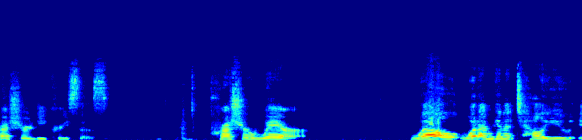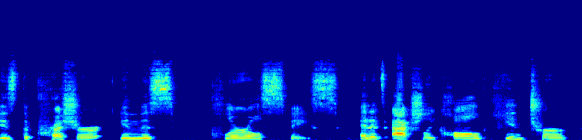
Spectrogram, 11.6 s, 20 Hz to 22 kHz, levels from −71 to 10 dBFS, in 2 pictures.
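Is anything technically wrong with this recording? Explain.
No, nothing stood out as technically wrong on listening to this audio.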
